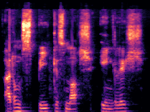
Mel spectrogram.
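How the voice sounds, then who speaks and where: A man's voice: fairly low pitch, flat delivery, takes it slowly. A young German-born man raised in Sweden, a fitness coach chatting casually, hesitant and restarting his sentences, with a German and Swedish accent. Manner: hesitant, restarting thoughts, talks it through. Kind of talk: casual podcast chat.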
